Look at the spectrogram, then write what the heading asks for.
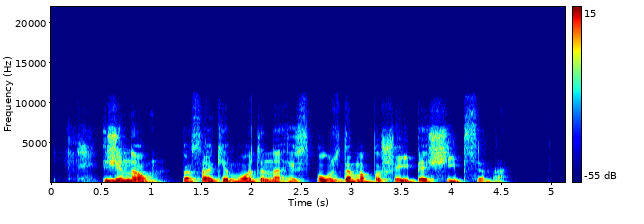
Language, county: Lithuanian, Kaunas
